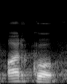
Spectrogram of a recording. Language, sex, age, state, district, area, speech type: Nepali, male, 18-30, West Bengal, Darjeeling, rural, read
